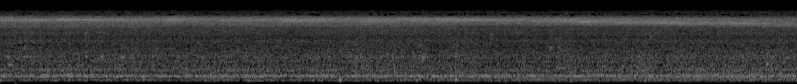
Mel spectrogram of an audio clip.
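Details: Continuous buzzing of Japanese honey bees fanning in hot weather: a smooth low hum with faint wavering, plus a persistent sharp high-pitched sizzle and a couple of soft ticks.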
